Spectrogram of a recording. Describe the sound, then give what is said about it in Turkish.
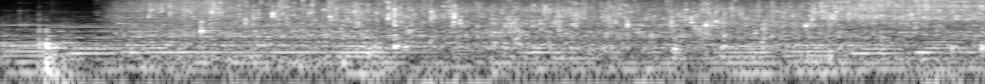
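Water running from a tap into a sink as children wash their hands before a meal. A steady rushing stream starts after a brief quiet moment and carries on, growing slightly louder toward the end. “Zilin sesini duyan çocuklar önce ellerini yıkamışlar.”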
